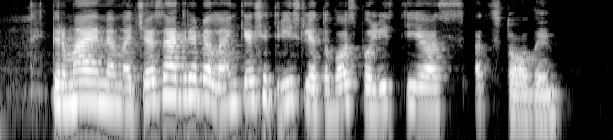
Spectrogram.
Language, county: Lithuanian, Utena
